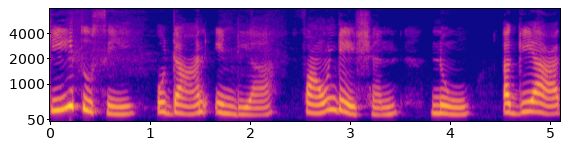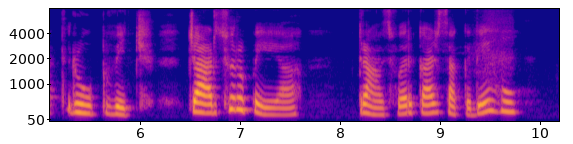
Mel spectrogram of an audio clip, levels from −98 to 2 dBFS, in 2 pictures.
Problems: constant background noise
